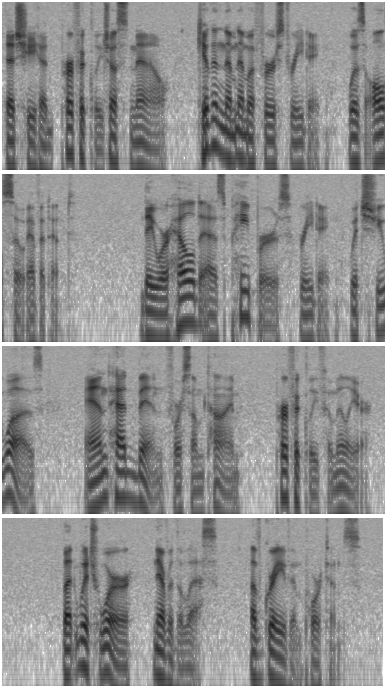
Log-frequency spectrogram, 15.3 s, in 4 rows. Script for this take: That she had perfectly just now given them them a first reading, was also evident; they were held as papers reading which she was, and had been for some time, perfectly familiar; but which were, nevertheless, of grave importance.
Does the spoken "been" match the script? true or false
true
